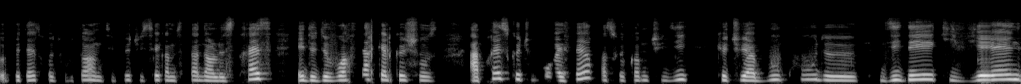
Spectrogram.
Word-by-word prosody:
peut-être, 190 +1 -4
tout 160 - -34
le 165 - -25
temps, 205 +3 -2
un 200 -2 -2 0.2
peu 205 - -6
tu 180 - -21
sais, 205 +4 -3
comme 190 -3 -4
ça, 195 +3 -5
dans 180 -2 +1
le 165 -1 0
stress 250 +10 +2 0.2
et 195 - +3
de 185 0 +1
devoir 185 +3 +1
faire 225 - 0
quelque 205 0 +1
chose. 185 -3 -6 0.3
Après, 265 0 +3
ce 270 - -9
que 240 - 0
tu 225 -3 -8
pourrais 185 -2 -3
faire, 255 - 0
parce 195 - -10
que 185 - -9
comme 190 +1 -7
tu 185 - -14
dis 210 +5 -2 0.3
que 200 - 0
tu 195 +1 +1
as 180 - +5
beaucoup 215 +5 -5
de 190 -3 +2 0.2
d'idées 215 +5 +3
qui 190 -3 -9
viennent, 205 +8 +7
195 Hz, 225 wpm, -22 LUFS, 185-215 Hz, 0.3 s, viennent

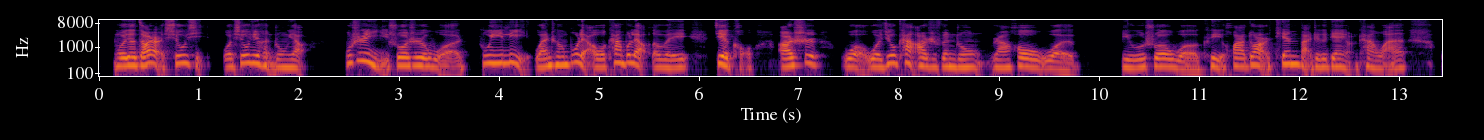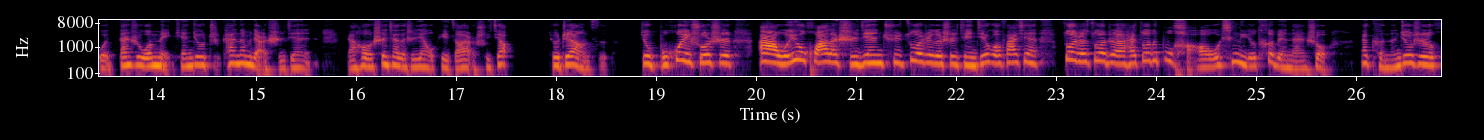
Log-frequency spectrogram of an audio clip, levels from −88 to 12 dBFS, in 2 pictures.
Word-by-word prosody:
我 200 0 +3
就 210 - +6
早 210 +4 +5
点 250 - +2
休 250 +1 -1
息， 215 -1 -10
我 185 +1 -4
休 255 +5 0
息 250 -1 +3
很 210 0 -4
重 180 -1 -4
要。 175 - -5 0.3
不 250 - -4
是 310 0 +2
以 205 -6 -2
说 205 0 +2
是 205 0 +3
我 190 -3 -4 0.2
注 250 - -4
意 255 0 +2
力 250 -5 -3
完 180 +2 0
成 220 +1 +1
不 280 - -3
了， 255 - -1
我 180 - 0
看 275 +3 0
不 265 - +1
了 235 -4 +1
的， 175 - -5
为 175 +1 -4 0.2
借 235 -4 +6
口。 200 - -11 0.2
而 190 +1 +4
是 230 0 -2 0.2
我 190 -1 -2
我 180 -1 0
就 250 +4 +1
看 260 +1 +1
20 195 -3 -1 0.2
钟， 180 +5 -5
然 175 -4 -5
后 190 -1 +1
我 155 -3 -3 0.6
比 180 - -4
如 170 +2 -3
说 190 -1 +1
我 160 -4 -3
可 - - -9
以 - - -4
花 195 -2 -1
多 220 +2 -1
少 195 - +1
天 235 +4 -1
把 - - -3
这 185 - -4
个 180 - -3
电 190 -1 -2
影 - - -12
看 185 -5 -6
完， 170 +2 -6 0.3
我 165 - -3
但 210 +1 -1
是 220 - -2
我 200 -1 +4
每 210 -1 +5
天 200 -1 -3
就 220 -1 0
只 210 0 -13
看 245 +4 -2
那 250 - +3
么 230 - +5
点 190 -7 -1
时 150 +2 -6
间， 170 +1 -9 0.3
然 165 +1 -6
后 190 +2 0
剩 230 +5 0
下 215 - -1
的 190 - 0
时 180 +1 -5
间 185 -2 -2
我 - - -7
可 185 - -11
以 165 - -4
早 155 +2 -6
点 175 - -5
睡 175 - -10
觉， 230 +4 -3 0.3
就 205 - +2
这 225 +3 +3
样 200 -9 +1
子。 200 +8 -19 0.3
就 240 -1 +3
不 220 0 0
会 310 +3 +3
说 260 +2 +3
是， 250 -1 +2 0.2
啊， 285 -3 +10
我 240 0 +8
又 335 0 +5
花 285 -1 +6
了 275 -1 +3
时 230 -2 +1
间 260 +2 +4
去 255 +1 -4
做 290 +5 +2
这 260 -2 +2
个 240 - +5
事 235 -1 -1
情， 210 -2 +1
结 255 +3 +1
果 250 -1 +2
发 270 +1 +1
现 265 -3 -3 0.2
做 345 -2 +2
着 290 -1 +4
做 305 0 +2
着 240 -3 +3
还 245 +1 +1
做 310 +3 -2
得 315 - -1
不 315 0 -4
好， 180 -10 -4
我 195 +3 0
心 290 +8 -3
里 255 - +2
就 200 -1 -2
特 - - -3
别 190 - -2
难 155 -2 -8
受。 140 -1 -4 0.3
那 250 - -2
可 195 -4 -8
能 170 +3 -5
就 255 0 +2
是 230 -2 +3
215 Hz, 305 characters per minute, -24 LUFS, 185-250 Hz, 0.6 s, 啊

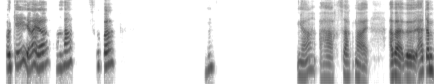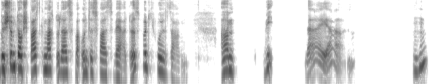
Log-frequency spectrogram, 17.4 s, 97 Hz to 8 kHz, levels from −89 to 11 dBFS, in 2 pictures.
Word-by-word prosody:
Okay, 255 +8 +3
ja, 260 - +6
ja, 250 +4 +7 0.2
aha, 270 +7 +1 0.3
super. 255 +4 +1 1.8
Mhm. 230 +5 -9 1.7
Ja? 160 +7 -7
Ach, 140 0 -8
sag 150 -1 -5
mal. 120 -7 -2 0.4
Aber 150 -4 +5
be 140 -2 +5
hat 185 +2 -1
dann 205 0 +7
bestimmt 235 +3 +3
doch 220 -1 +7
Spaß 200 +2 -1
gemacht 210 -1 -3
oder 180 -1 -4
es 180 - -11
wa - - -7
und 180 +2 -9
es 185 -1 -10
war 170 -2 -4
es 160 0 -15
wert. 130 -8 -9
Das 235 - -6
würde 250 -2 -3
ich - - -30
wohl 190 -4 -3
sagen. 125 -7 -22 0.7
Ähm, 195 0 -4 0.6
wie - - -9 0.6
na - - -13
ja 465 0 -11 1.4
Mhm. 240 - -8
200 Hz, 125 wpm, -21 LUFS, 155-240 Hz, 1.8 s, ja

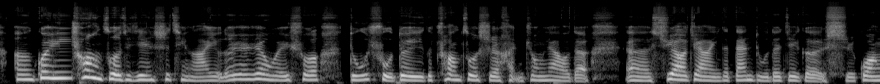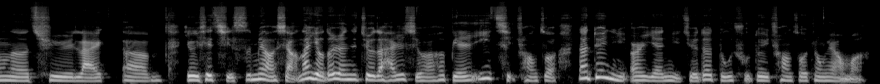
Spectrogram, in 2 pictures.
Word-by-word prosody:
呃， 230 -1 +2
关 295 +5 +6
于 290 0 +6
创 315 -3 +6
作 235 -2 +6
这 210 - -2
件 210 +2 +1
事 230 +3 -4
情 215 -3 -5
啊， 175 0 -3
有 185 -3 -4
的 195 +6 -1
人 235 0 +1
认 240 -2 +3
为 195 -1 -1
说， 210 0 0 0.3
独 205 +2 +1
处 230 -6 +1
对 195 +1 +4
于 - - +4
一 - - +2
个 195 - -4
创 210 +2 0
作 205 -1 0
是 190 -1 -2
很 175 -2 -6
重 195 0 -3
要 185 -4 -2
的， 150 -1 -3 0.3
呃， 180 -1 -1
需 245 - -2
要 215 -4 +6
这 215 - -2
样 185 -4 +2
一 170 - -4
个 185 +2 -5
单 195 +3 0
独 180 -4 -4
的 180 +1 -1
这 185 +1 -1
个 155 -5 -3
时 165 - -4
光 190 +2 +2
呢， 175 -3 -1
去 175 0 -1
来 160 -1 0 0.2
呃， 175 -4 -4 0.3
有 200 - +4
一 195 - +6
些 215 +2 +3
奇 205 -5 -1
思 215 +7 -3
妙 230 -4 +3
想； - - 0
那 260 - +4
有 245 - +5
的 230 - +3
人 235 -3 +3
就 225 - 0
觉 215 -1 +1
得 200 - +1
还 195 0 -2
是 230 - 0
喜 210 -6 -4
欢 170 0 -6
和 210 - -3
别 185 -3 -1
人 195 +4 -3
一 275 +1 +1
起 270 - -5
创 175 -3 -9
作。 175 -1 -6 0.2
那 285 +1 +2
对 325 +4 +2
你 220 -11 +2
而 190 +1 -1
言， 175 0 -2
你 155 - -5
觉 160 +2 -4
得 220 +4 -1
独 185 -4 -4
处 180 - -10
对 185 -3 -2
创 190 +2 -6
作 175 0 -5
重 175 0 -5
要 170 - -4
吗？ - - -7
195 Hz, 300 characters per minute, -21 LUFS, 175-220 Hz, 0.3 s, 关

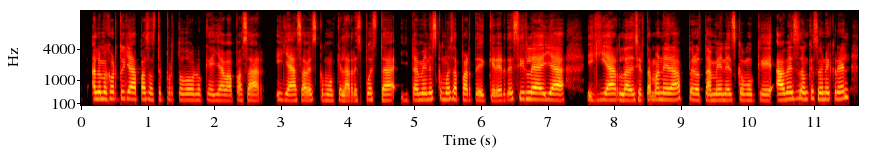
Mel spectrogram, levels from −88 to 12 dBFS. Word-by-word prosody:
a - - +4
lo 230 - +3
mejor 230 +1 0
tú 245 - -5
ya 230 -2 +4
pasaste 220 -1 -3
por 210 +1 -12
todo 200 0 -3
lo 195 -1 -6
que 195 0 -8
ella 185 0 -1
va 180 -1 +1
a - - -6
pasar, 95 -1 -1
y 210 - -9
ya 185 -2 +3
sabes 95 - +1
como 190 -1 -6
que - - -7
la 90 -1 +2
respuesta, 190 - -1
y 195 - -21
también 205 +1 0
es 220 +1 +2
como 215 -1 -3
esa 215 0 0
parte 200 -2 -2
de - - -2
querer 185 -1 -2
decirle 225 +1 +1
a 210 -1 +7
ella 200 -2 +4 0.3
y - - -6
guiarla 200 0 +3
de 185 +1 0
cierta 200 -1 -3
manera, 210 -1 +2
pero 195 -1 0
también 195 0 -1
es 190 +1 0
como 195 -1 -4
que, 185 0 -2
a 200 0 +7
veces, 225 +3 +1
aunque 230 +1 -1
suene 220 -1 0
cruel, 230 +5 0
200 Hz, 240 wpm, -24 LUFS, 190-220 Hz, 0.3 s, a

